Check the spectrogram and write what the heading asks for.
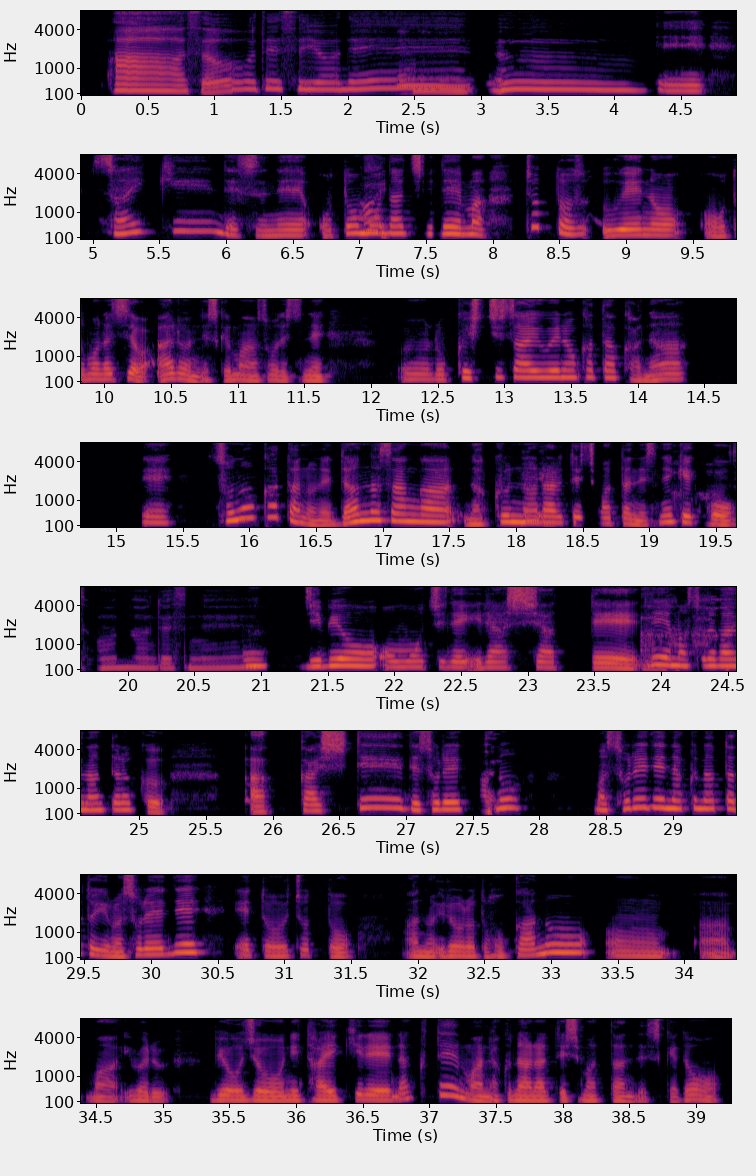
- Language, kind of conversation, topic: Japanese, advice, 日々の中で小さな喜びを見つける習慣をどうやって身につければよいですか？
- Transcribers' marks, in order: none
